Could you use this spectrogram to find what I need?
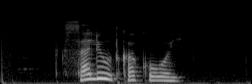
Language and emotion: Russian, positive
